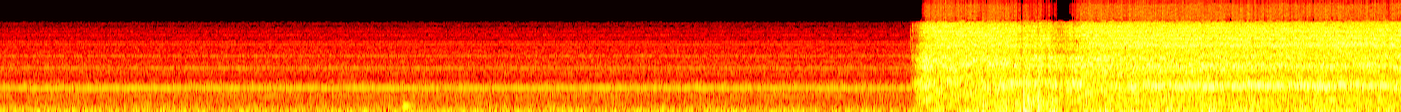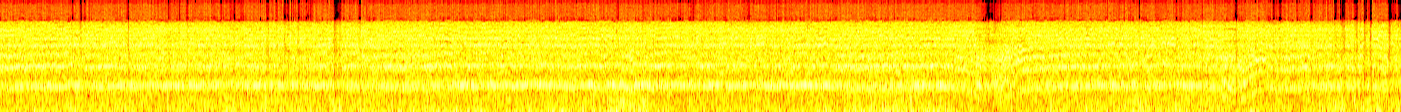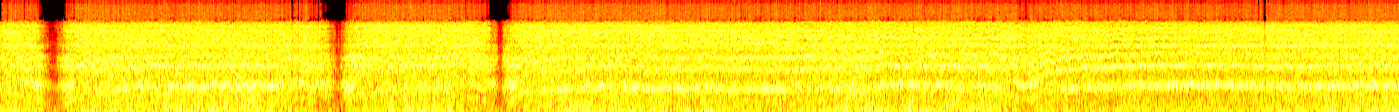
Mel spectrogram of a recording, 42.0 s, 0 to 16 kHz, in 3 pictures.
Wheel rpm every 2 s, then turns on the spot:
0, 0, 0, 0, 80, 160, 230, 230, 230, 230, 230, 170, 190, 140, 140, 110, 130, 200, 180, 220, 220.
none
